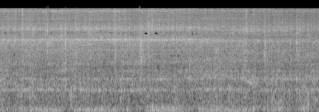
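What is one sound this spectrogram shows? A toy electric motorbike whirs and hums as it rolls.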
